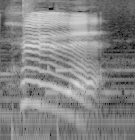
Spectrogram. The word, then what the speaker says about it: Höhe: Então eu falo höhe, ok? E lembrando, o H no meio das palavras eu não pronuncio, ele apenas serve para separar as vogais, do O com trema do E.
